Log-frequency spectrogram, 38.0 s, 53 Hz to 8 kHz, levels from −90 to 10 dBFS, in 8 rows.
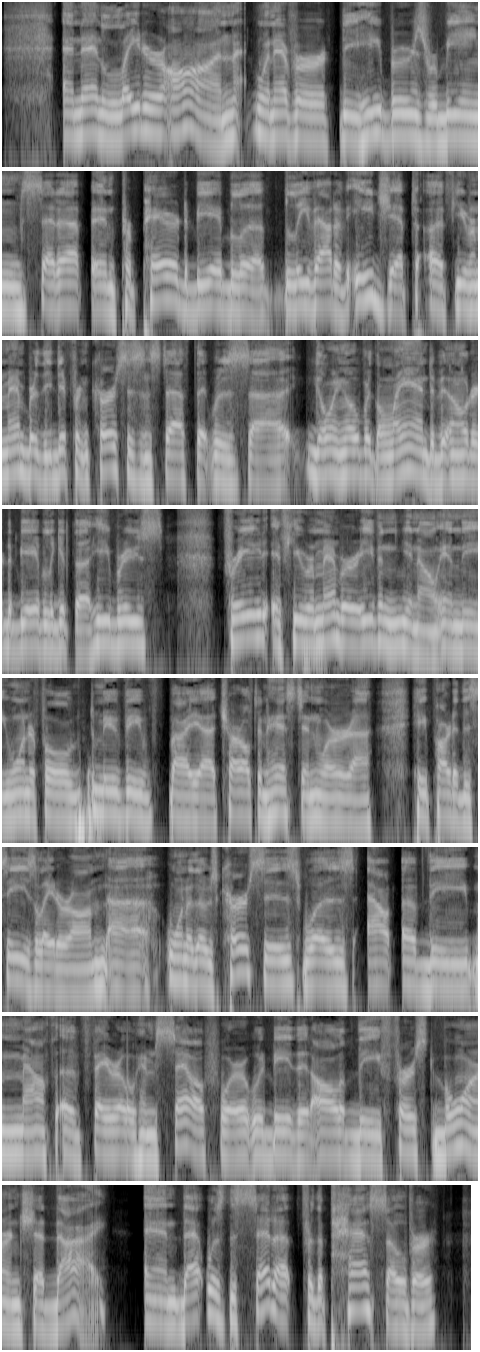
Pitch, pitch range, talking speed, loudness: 125 Hz, 115-135 Hz, 160 wpm, -18 LUFS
